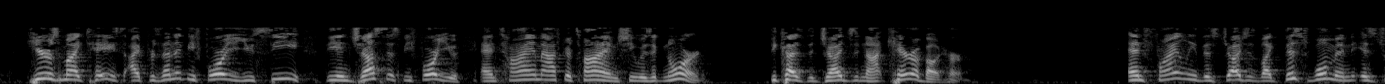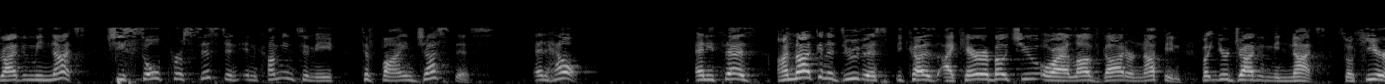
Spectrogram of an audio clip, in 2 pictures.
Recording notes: This message was preached in July 2018 at Freedom Life Church in Kitchener Ontario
